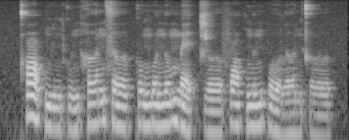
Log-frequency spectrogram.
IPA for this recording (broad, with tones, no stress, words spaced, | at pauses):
kʰɔː˥˨p̚mi˩mku˩˧n hɤː˧˥nsɤː˧˩ ko˧ŋo˧no˧˥ mɛː˧˩t̚t͡ɕɤː˩fɔː˧k̚ nu˧˥npoː˧˩lɤː˩nkʰɤː˩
